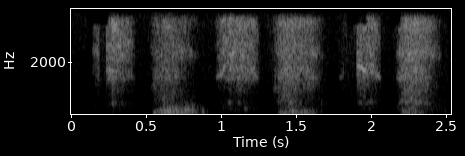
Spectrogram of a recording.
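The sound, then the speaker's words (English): A person doing conscious breathing: audible breathing with about six quick, noisy breaths alternating in and out in a steady rhythm, each a short airy rush with no talking. “When you breathe in this fashion, in a conscious way, you are doing that.”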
